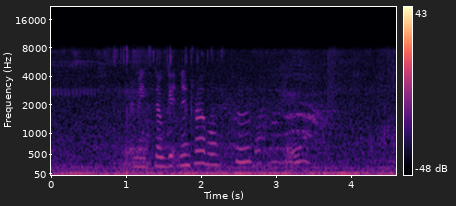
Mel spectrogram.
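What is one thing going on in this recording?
A young girl speaks close by, in a high, lively voice.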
